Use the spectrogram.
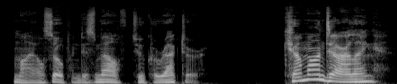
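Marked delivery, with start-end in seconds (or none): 2.8-3.7 put-on raised, effeminate voice. The narrator puts an arm around Miles and speaks in a more effeminate voice. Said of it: "in a more effeminate voice".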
